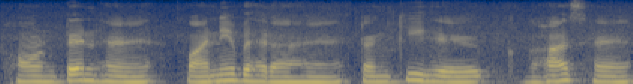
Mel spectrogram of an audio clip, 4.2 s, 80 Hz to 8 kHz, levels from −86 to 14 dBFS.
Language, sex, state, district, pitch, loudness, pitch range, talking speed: Chhattisgarhi, male, Chhattisgarh, Balrampur, 150 Hz, -18 LUFS, 145-160 Hz, 140 wpm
